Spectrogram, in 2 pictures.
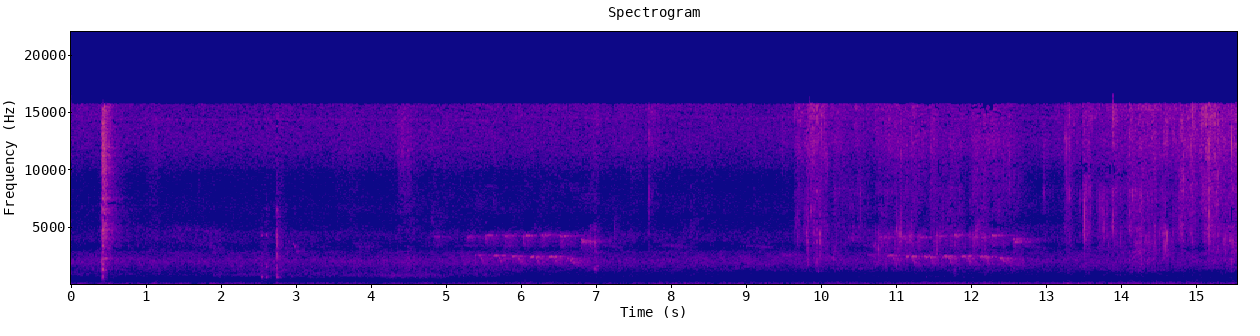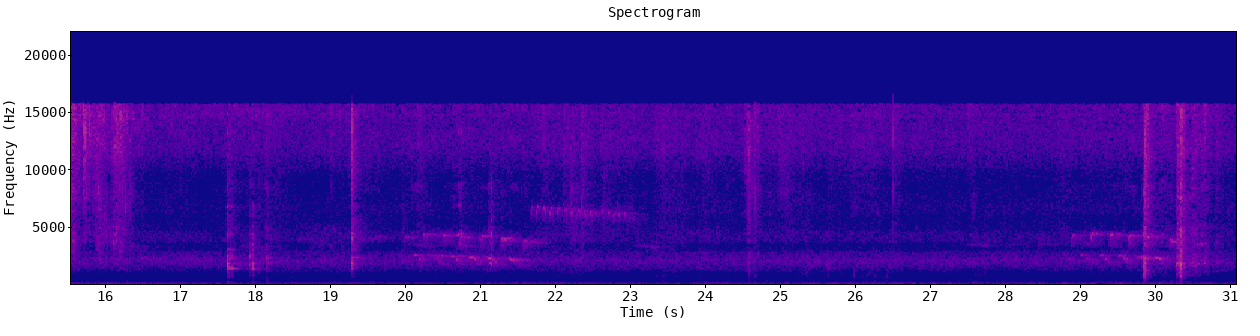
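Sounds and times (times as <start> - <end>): high bird calls: 9.0 - 12.9.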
